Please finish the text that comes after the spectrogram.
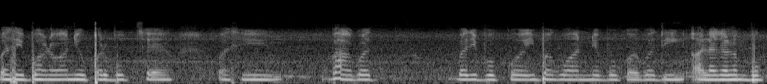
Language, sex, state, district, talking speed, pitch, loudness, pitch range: Gujarati, female, Maharashtra, Mumbai Suburban, 135 wpm, 220 Hz, -22 LUFS, 215-220 Hz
